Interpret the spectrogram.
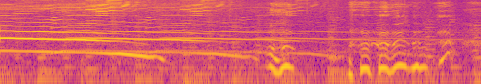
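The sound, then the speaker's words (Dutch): A voice imitates a cat: one long, drawn-out falling meow, then several short wavering meows in quick succession, loud, with an echo-like repetition. “Dan weer kaatst het geluid en dan hoor je het dubbel.”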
